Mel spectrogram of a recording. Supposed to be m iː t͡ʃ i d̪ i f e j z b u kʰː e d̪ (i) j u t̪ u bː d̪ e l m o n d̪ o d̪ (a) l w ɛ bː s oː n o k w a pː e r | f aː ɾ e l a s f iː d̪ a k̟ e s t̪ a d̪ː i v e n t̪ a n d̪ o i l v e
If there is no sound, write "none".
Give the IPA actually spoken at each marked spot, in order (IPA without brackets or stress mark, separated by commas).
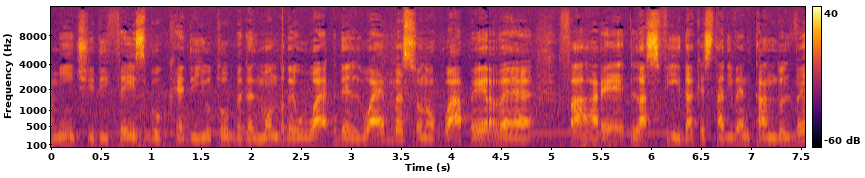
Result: i, e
